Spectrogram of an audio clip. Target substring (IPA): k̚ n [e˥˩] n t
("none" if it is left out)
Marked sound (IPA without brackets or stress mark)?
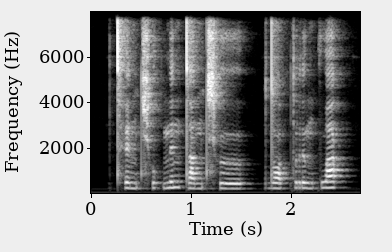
e˥˩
